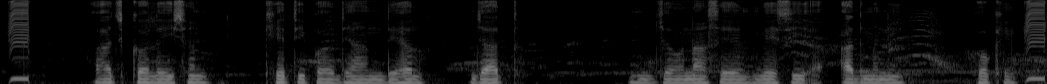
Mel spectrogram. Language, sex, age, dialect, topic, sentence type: Bhojpuri, male, 18-24, Northern, agriculture, statement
